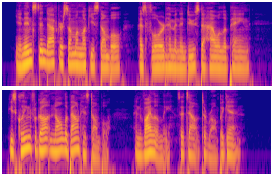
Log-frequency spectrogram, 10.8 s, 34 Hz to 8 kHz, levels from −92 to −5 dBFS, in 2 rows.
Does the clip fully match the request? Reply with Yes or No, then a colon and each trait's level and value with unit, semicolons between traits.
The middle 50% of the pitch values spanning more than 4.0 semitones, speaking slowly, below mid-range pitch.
No: average, 4.6 semitones; average, 160 wpm; low, 125 Hz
